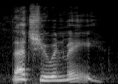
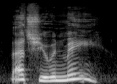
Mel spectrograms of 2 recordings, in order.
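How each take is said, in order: First: Softer, higher echo of the line; hushed repeat. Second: Raised pitch at normal volume; pointed emphasis. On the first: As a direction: let "That's you and me" drop softly. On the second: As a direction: press "That's you and me" on the listeners. Applies it to listeners, then repeats. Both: Real, not acted.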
